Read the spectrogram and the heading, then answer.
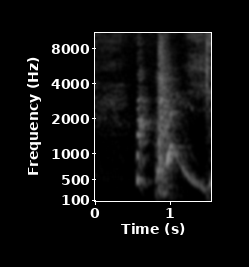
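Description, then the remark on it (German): A single sharp sneeze with a quick intake of breath before it and a falling, voiced tail afterward, close to the mic and fairly loud. “yeah, yeah, Gesundheit.”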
